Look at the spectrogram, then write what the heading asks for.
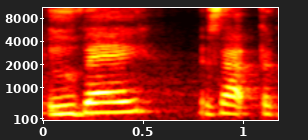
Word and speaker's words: ube: Saying it right, ube? Is that the correct way? Ube and Millennial Yeah, Mom, ube.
